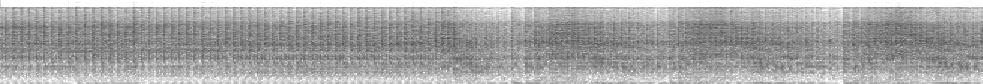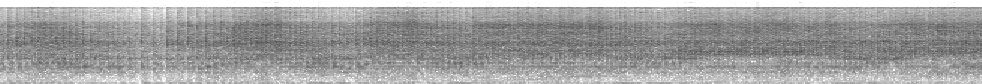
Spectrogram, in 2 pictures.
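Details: Motorcycle at idle with engine noise: irregular metallic tapping about four times a second over the steady idle; internal knock, source not yet pinned down.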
